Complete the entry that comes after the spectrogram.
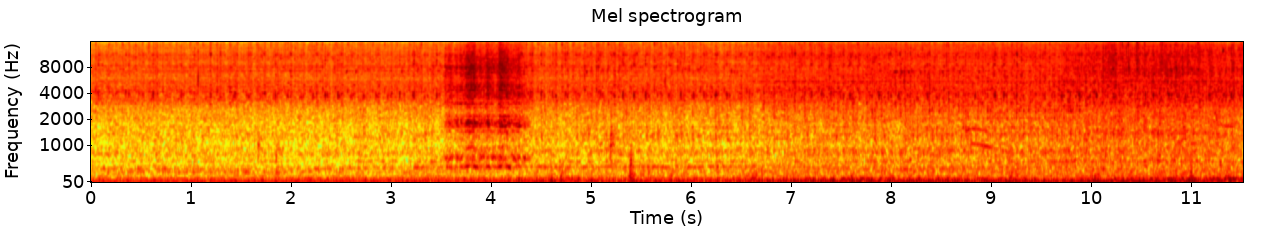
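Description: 1917 Ford Model T's four-cylinder side-valve engine running steadily as the car moves off at low speed, heard from the front seat, growing a little louder in the second half.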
